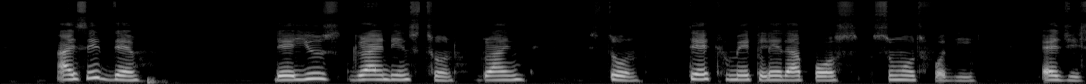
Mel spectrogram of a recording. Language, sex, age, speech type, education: Nigerian Pidgin, female, 30-45, spontaneous, tertiary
